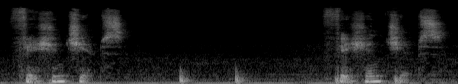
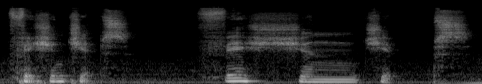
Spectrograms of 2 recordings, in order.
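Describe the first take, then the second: Both takes have the same delivery.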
